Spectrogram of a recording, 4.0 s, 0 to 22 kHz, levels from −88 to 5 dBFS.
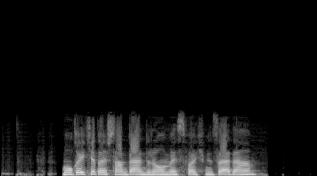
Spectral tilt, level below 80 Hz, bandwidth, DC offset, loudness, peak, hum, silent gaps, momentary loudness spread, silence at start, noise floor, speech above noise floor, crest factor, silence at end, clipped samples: -6.5 dB/octave; -58 dBFS; 7.6 kHz; under 0.1%; -15 LUFS; -2 dBFS; none; none; 4 LU; 0.25 s; -69 dBFS; 54 dB; 14 dB; 0.75 s; under 0.1%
